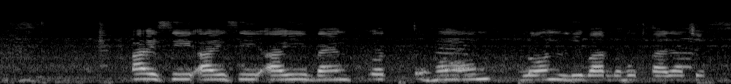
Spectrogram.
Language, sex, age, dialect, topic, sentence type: Magahi, female, 60-100, Northeastern/Surjapuri, banking, statement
